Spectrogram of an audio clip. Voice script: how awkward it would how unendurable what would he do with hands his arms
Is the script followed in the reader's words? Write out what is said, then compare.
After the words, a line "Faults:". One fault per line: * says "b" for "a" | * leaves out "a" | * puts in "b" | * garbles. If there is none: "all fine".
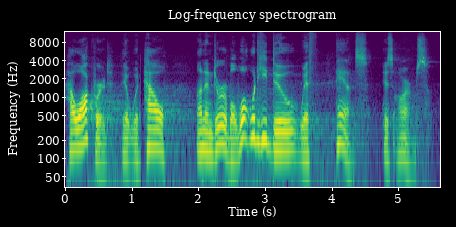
how awkward it would how unendurable what would he do with hands his arms
Faults:
all fine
